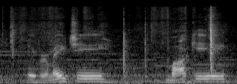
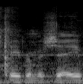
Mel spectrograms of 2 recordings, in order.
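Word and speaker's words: papier-mâché: I'm pronouncing that right I know some people pronounce it differently you know paper M paper M mocky no actually it's paper mâché but uh you know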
